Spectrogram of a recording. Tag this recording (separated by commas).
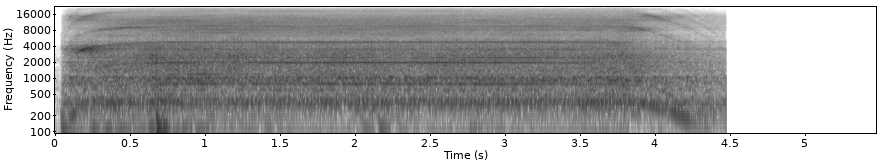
home sounds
